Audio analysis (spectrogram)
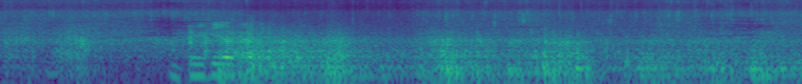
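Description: Thunder rolling through heavy rain on a monsoon day: a steady wash of rainfall, then deep rumbling swells that rise and fade several times, fairly loud and close.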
